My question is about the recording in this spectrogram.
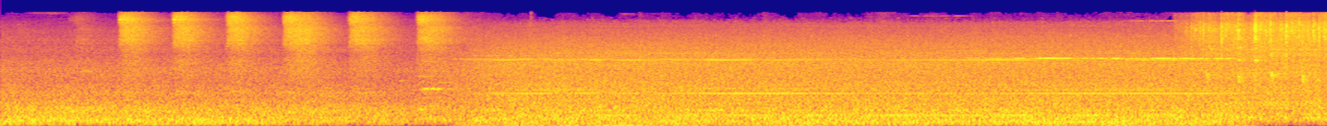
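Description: Steady mechanical rumble and hiss of an aircraft carrier's hangar deck, with short hissing bursts about twice a second in the first few seconds and a faint steady whine joining about five seconds in.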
